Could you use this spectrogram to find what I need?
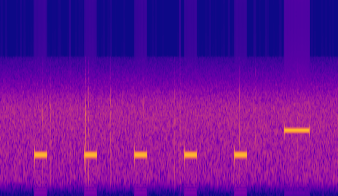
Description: Radio time signal (five pips and a higher one, as on Chinese radio), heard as pips, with static crashes.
